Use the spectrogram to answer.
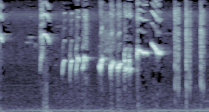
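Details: Borneo white-rumped shama ketrekan, sung to provoke a response: a lively burst of clear whistled notes and quick slurs, rising to a sweet drawn-out whistle, then a few dry rattling ticks.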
